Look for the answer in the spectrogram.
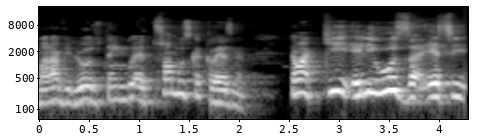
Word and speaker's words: klezmer: Klezmer, que se escreve K-L-E-Z-M-E-R, klezmer, K-L-E-M-Z-E-R, klezmer.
